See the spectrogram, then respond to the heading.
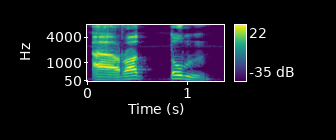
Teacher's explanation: huruf dalnya ini langsung masuk ke huruf ta yang di depannya ini begitu. Langsung melebur masuk ke huruf ta. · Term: idgham mutajanisain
